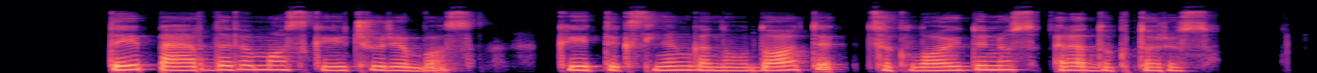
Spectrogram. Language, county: Lithuanian, Alytus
